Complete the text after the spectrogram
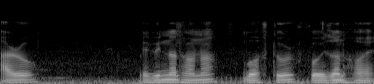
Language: Assamese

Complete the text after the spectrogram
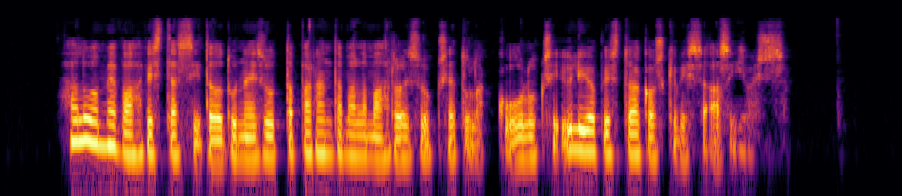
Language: Finnish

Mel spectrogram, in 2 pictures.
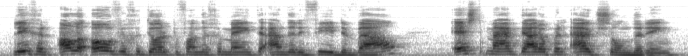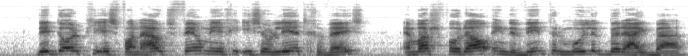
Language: Dutch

